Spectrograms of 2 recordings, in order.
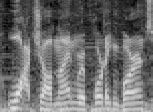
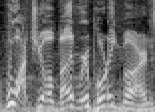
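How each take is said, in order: First: It is said in his normal speaking voice. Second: It is said in a put-on radio DJ voice.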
